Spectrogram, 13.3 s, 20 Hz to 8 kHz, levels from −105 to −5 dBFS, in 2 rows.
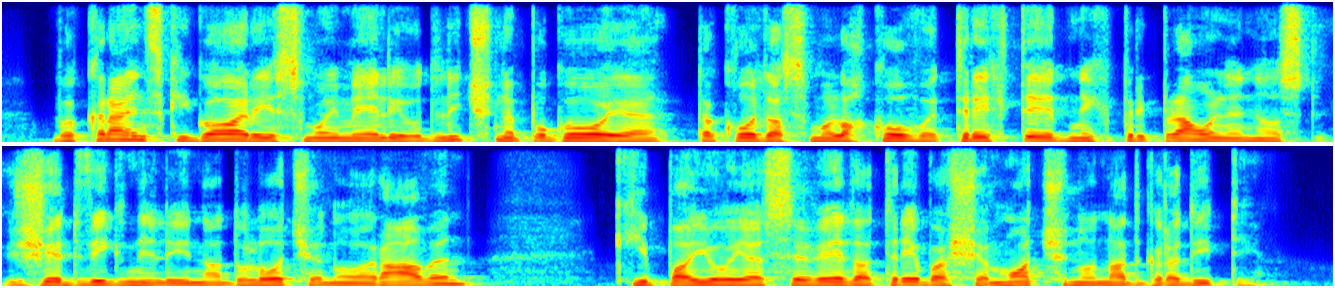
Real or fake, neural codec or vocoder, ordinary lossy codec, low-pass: fake; codec, 16 kHz, 4 kbps, X-Codec, HuBERT features, trained on general audio; none; none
